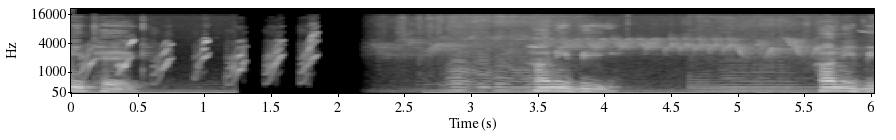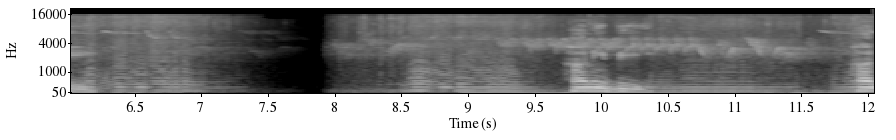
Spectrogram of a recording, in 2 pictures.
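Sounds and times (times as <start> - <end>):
honeybee buzzing in flight: 2.6 - 3.9, 4.5 - 7.4, 8.3 - 9.7, 10.3 - 12.0.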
